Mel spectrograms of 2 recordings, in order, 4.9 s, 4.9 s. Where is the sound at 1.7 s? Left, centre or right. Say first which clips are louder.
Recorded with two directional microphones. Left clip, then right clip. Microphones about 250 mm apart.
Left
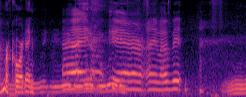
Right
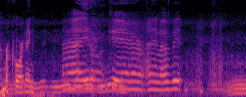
Left 2 dB; centre.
